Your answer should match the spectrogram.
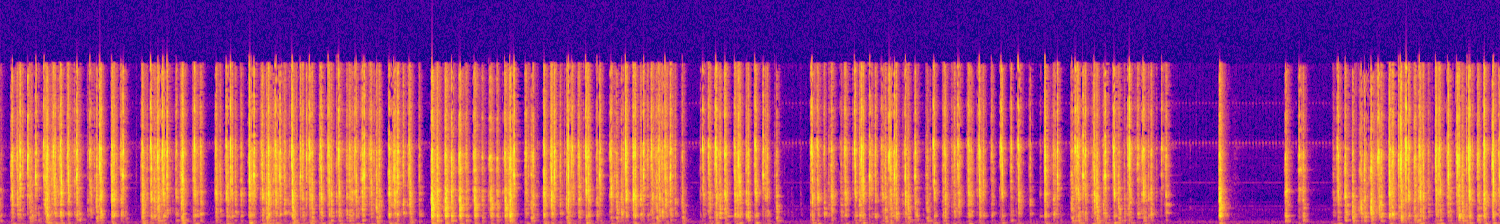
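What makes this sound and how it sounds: Fingertips type fast on a mechanical keyboard with clicky switches and PBT plastic keycaps, producing a dense stream of bright, short clicks. The typing comes in bursts separated by brief pauses, with a longer silence near the end before it resumes.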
